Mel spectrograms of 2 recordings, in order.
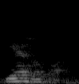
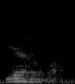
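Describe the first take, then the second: Both takes have the same delivery.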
